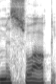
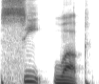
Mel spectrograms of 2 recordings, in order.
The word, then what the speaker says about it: siwak: There's nothing called miswak. There is nothing called miswak in the Arabic. Okay, it's siwak. Siwak, not miswak. Its correct term is siwak.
